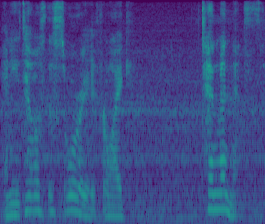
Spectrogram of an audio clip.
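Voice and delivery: slow and quiet, like the doctor's endless stories; mock slow talker. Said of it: "he's talking so slow".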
